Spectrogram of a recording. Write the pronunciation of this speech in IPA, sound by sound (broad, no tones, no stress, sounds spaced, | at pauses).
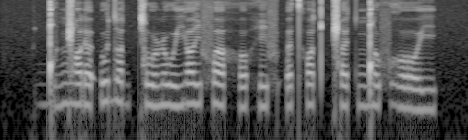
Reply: ɡ͡ǃ u ŋ͡ǁ ɔ ɾ ə ʔ u d ɔ d ǀ u ɳ u j ʌ i̯ f ʌ h o h i f ʔ ə t̪ʰ ɔ t ǁ ə t ŋ͡ǃ u f ɣ o j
